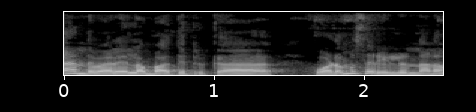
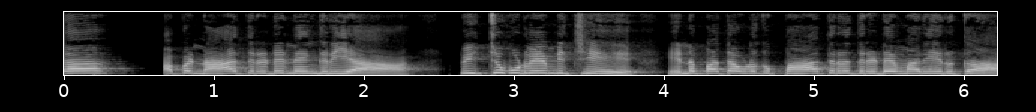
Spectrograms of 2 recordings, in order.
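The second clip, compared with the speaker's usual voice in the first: high-pitched, offended retort; indignant; 6 semitones higher than usual. Acted. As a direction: throw the accusation back with a threat. Accused of theft, threatens back. (கோபமாக, உயர்ந்த குரலில் எதிர்க்கேள்வி)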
